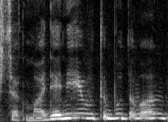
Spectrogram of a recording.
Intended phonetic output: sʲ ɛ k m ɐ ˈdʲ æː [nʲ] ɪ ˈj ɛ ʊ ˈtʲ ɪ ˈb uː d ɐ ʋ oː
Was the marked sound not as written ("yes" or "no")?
no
